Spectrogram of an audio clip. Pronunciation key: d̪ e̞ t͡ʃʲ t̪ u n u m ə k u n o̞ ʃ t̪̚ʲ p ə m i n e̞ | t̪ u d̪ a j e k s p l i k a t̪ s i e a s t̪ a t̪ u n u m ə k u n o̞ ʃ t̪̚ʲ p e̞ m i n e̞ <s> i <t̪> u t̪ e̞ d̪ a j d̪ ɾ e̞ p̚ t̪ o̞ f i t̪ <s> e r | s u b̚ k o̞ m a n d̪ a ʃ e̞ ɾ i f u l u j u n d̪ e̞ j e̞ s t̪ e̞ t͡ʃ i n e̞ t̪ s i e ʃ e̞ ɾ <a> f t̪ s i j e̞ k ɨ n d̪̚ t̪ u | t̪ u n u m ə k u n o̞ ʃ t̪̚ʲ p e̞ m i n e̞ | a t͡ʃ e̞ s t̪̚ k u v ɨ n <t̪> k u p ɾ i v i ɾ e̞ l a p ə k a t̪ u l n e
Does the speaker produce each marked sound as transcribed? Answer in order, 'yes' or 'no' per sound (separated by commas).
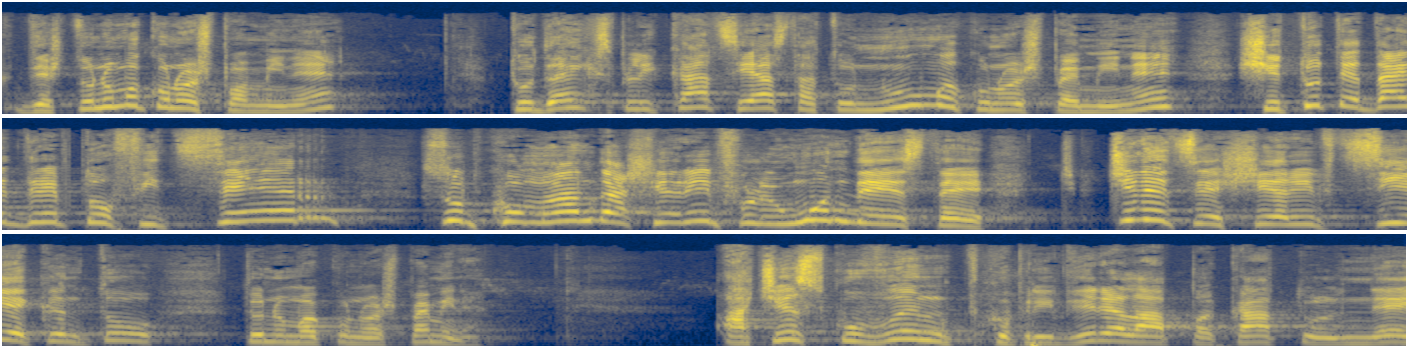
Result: no, yes, yes, no, yes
